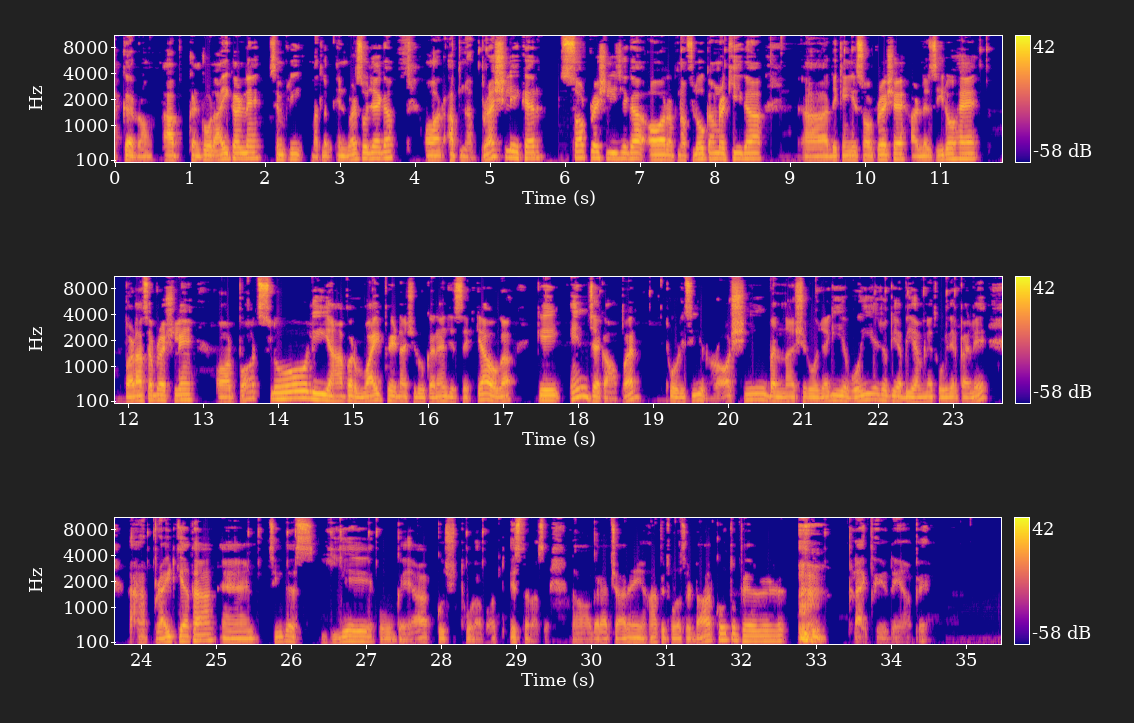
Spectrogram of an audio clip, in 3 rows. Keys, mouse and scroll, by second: 0.2 click, 1.4 ctrl+i, 4.8-8.7 drag, 8.7 right click, 9.7 click, 13.0-13.6 typing, 13.8-23.2 drag, 29.0 x, 30.3-32.0 typing, 33.1-35.4 drag.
